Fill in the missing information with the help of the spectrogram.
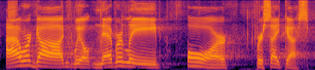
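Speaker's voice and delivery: slow, solemn repeat. Real, not acted. Preacher to congregation on God's promise, slow and solemn. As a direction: let the promise sink in, word by word.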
